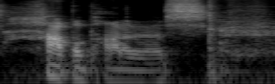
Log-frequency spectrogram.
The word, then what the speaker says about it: Hoppopotamus: life of me but it's just like hippopotamus it's hypopotamus there you go are you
